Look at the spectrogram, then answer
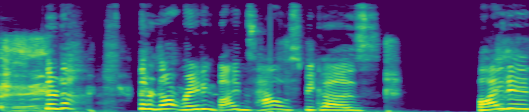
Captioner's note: laugh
